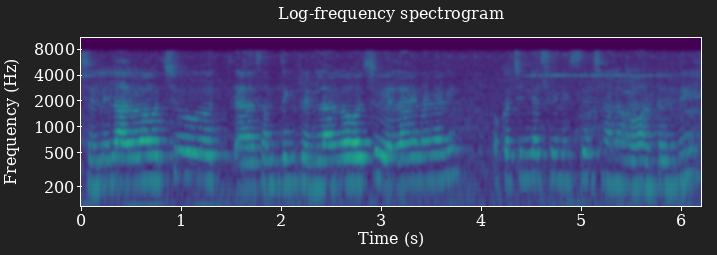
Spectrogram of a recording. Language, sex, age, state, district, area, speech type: Telugu, female, 18-30, Telangana, Nalgonda, urban, spontaneous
